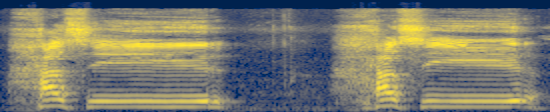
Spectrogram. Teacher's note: بصر، بصر، خاسئا وهو، خاسئا وهو، ہا پیش ہو، حسیر، حسیر، ہا زبر ہا، حلق سے ادا ہوگا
